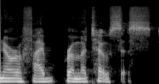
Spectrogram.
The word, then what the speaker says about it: neurofibromatosis: I'm curious, when you've done research, have you been able to determine why they think there's a connection between ADHD and neurofibromatosis? Did I say it right? – Yeah, I think you did.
